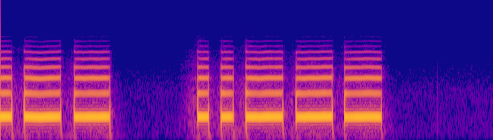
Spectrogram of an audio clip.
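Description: Morse code sent on a properly adjusted telegraph key sounds as steady, evenly spaced tone bursts, a run of dots and dashes, then a short pause and another clean group, loud and alone.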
